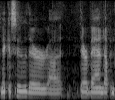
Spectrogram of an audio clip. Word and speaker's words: Mikisew: It's pronounced Mikisew.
